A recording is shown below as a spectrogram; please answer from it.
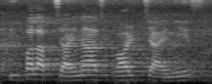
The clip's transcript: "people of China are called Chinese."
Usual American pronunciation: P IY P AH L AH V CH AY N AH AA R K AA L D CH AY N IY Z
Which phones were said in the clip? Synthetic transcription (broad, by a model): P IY P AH L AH P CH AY N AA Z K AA L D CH AY N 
